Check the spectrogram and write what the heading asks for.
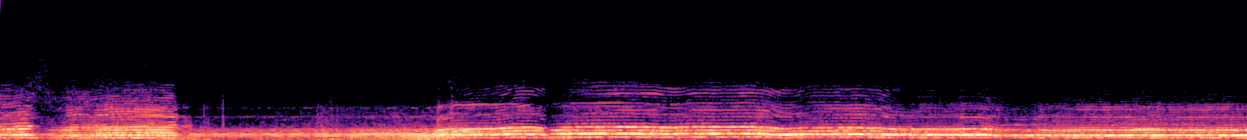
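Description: Men chanting a nauha, a Shia mourning elegy, in a slow lament. A phrase ends about a second in, then from about two seconds the voices hold long, drawn-out notes.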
